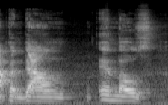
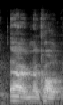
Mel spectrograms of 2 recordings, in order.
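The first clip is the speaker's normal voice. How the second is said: ordinary talk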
